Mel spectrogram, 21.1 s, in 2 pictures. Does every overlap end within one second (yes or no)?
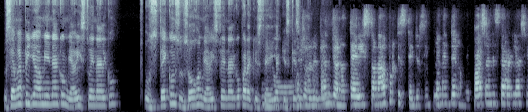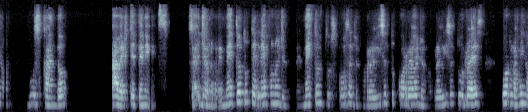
no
